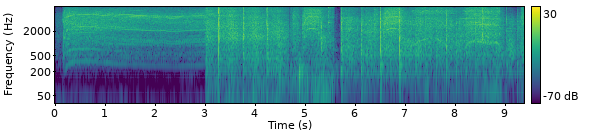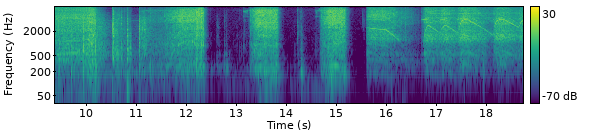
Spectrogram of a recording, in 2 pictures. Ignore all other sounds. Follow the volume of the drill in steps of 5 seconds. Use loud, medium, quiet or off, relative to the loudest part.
medium, medium, loud, loud.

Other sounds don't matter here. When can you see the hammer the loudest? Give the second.
4 s.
